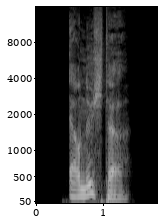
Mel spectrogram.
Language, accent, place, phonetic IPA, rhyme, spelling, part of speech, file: German, Germany, Berlin, [ɛɐ̯ˈnʏçtɐ], -ʏçtɐ, ernüchter, verb, De-ernüchter.ogg
- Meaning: inflection of ernüchtern: 1. first-person singular present 2. singular imperative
